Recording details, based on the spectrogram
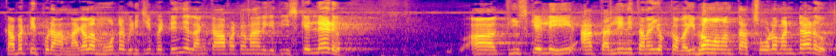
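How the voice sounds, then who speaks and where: A man's voice: sits high, little pitch movement, fairly quick, bright, forceful tone. A male preacher giving a devotional discourse on an epic, chanting verses and then explaining them. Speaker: religious discourse speaker. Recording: long hall reverb.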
